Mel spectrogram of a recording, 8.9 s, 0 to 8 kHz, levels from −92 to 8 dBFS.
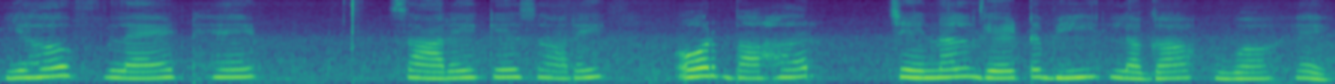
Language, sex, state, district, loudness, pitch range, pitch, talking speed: Hindi, female, Madhya Pradesh, Dhar, -17 LUFS, 235-265 Hz, 250 Hz, 95 wpm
